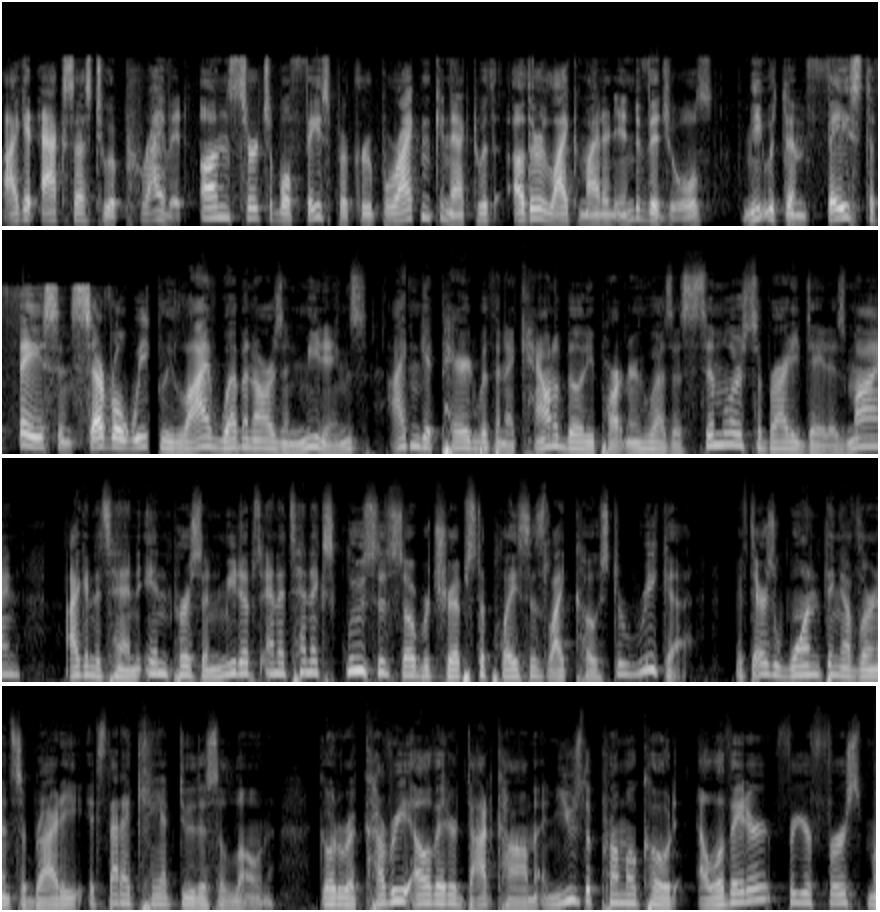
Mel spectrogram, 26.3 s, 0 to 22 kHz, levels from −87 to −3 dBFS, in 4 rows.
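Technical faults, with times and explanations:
0.00–7.75 s, input switched to a poorer device: dull sound with nothing above 7.6 kHz and faint background noise, likely a lesser microphone; an 80 ms gap and roughly 5 dB step mark the switch.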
